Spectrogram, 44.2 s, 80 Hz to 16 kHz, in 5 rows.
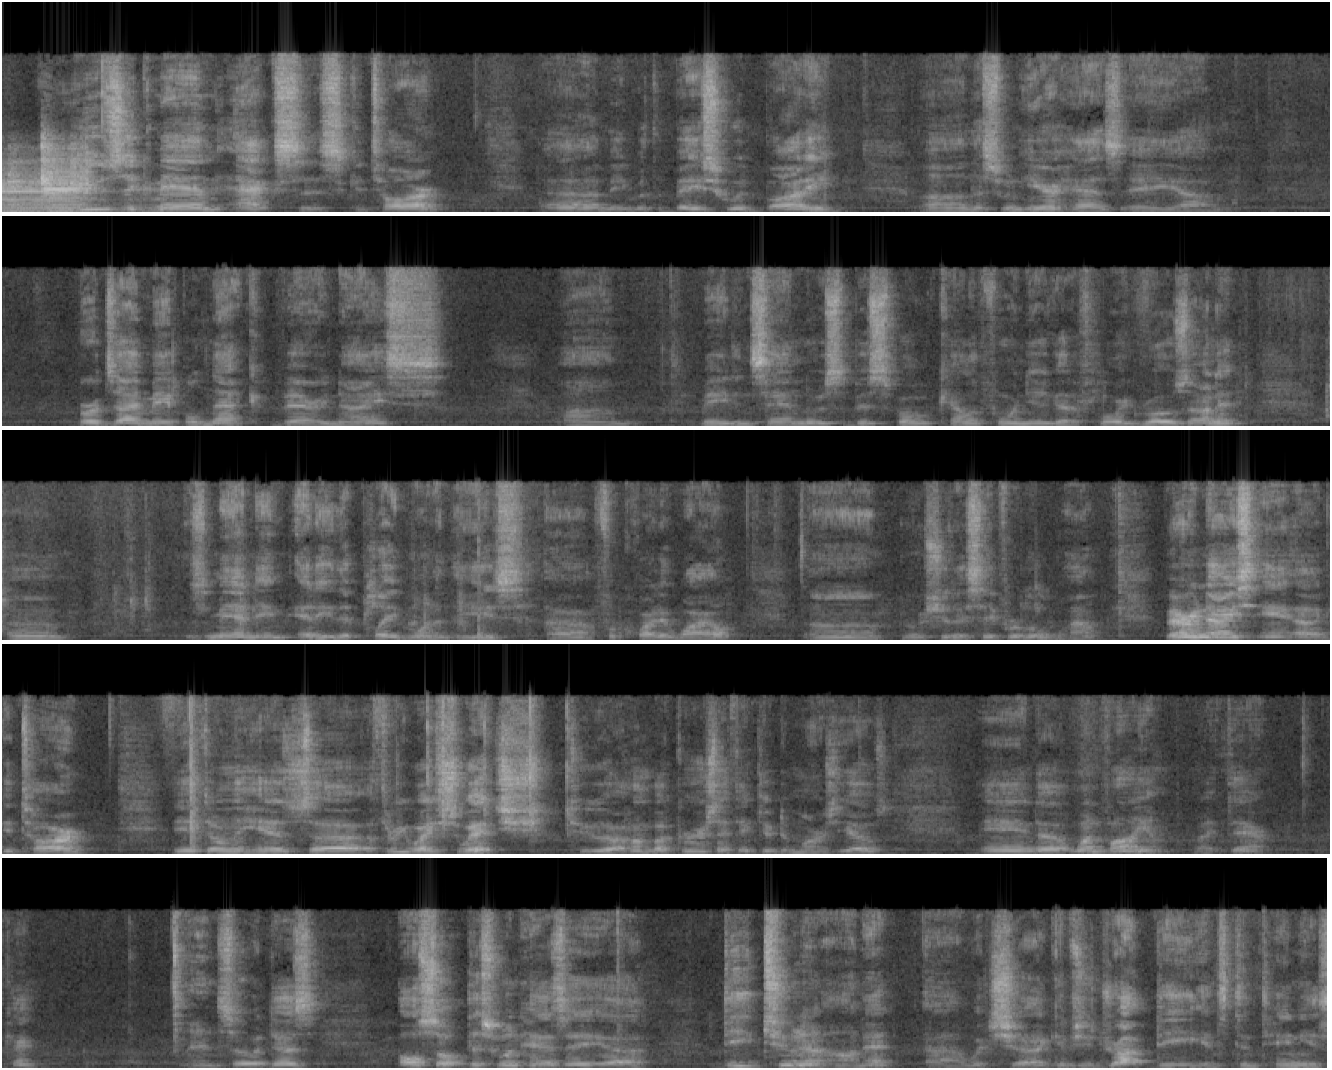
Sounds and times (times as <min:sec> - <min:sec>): Speech: 0:00.5 - 0:08.3, 0:09.4 - 0:11.9, 0:12.6 - 0:18.2, 0:18.9 - 0:35.7, 0:36.6 - 0:44.2.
